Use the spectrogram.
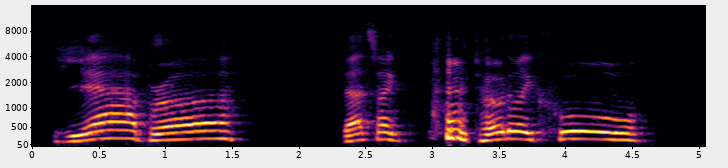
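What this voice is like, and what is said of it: Annoying douchey theater-kid voice. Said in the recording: “I love your Owen voice. ... That's how I do the Owen voice. I just think back to the most annoying douchey theater kid I can think of from my high school that sounded exactly like Owen”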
